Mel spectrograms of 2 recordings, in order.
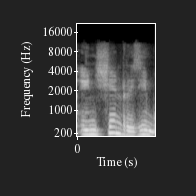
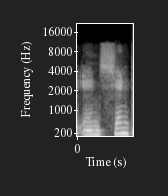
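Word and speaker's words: ancien régime: French society का तो एंस रेजीम बोलते एंट नहीं है टी साइलेंट है एश रिज में इसका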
